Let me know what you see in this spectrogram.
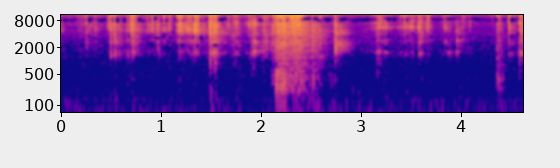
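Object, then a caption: Bar of soap cut with a blade. A utility knife blade scrapes and carves thin slices and small cubes off a solid, palm-sized brown bar of soap with a cross-hatched surface, held in the hand. Quiet, crisp, bright scraping and crunching clicks come in a rapid series. A louder, longer shaving stroke sounds near the middle before the soft ticks resume.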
